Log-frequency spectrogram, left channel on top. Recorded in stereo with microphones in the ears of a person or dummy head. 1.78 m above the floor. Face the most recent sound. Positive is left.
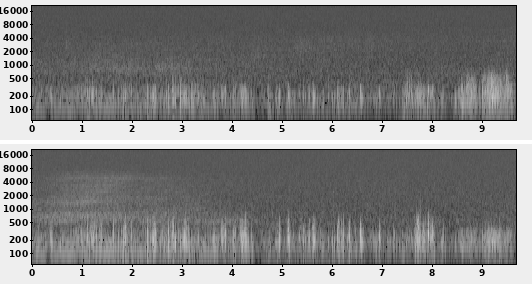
No sound to turn to.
